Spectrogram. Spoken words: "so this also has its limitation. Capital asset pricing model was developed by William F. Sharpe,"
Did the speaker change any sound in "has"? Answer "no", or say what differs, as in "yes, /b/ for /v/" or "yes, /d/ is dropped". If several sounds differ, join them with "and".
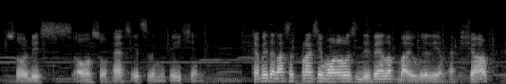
yes, /s/ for /z/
